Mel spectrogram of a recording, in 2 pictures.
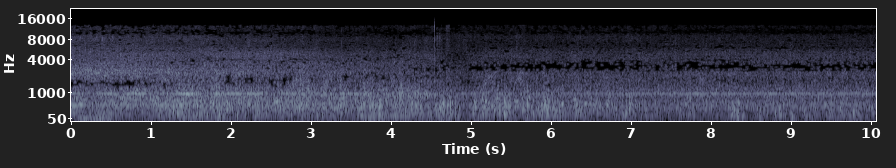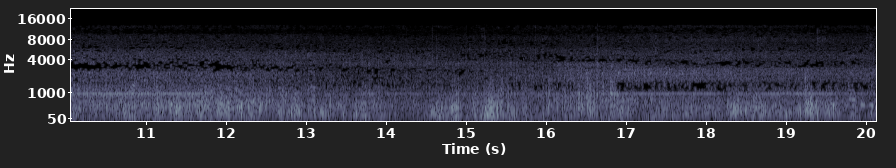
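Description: Wind buffeting a phone microphone over the noise of running vehicles and indistinct voices, with a steady high tone for about the first twelve seconds.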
